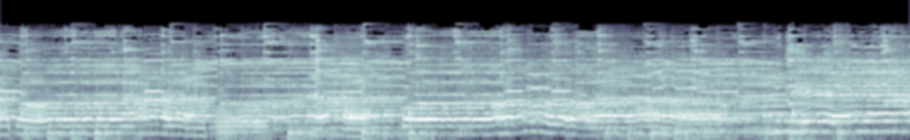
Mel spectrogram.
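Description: Chinese Mahayana Buddhist monks chanting a sung liturgy together, the melody rising and falling without a pause.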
